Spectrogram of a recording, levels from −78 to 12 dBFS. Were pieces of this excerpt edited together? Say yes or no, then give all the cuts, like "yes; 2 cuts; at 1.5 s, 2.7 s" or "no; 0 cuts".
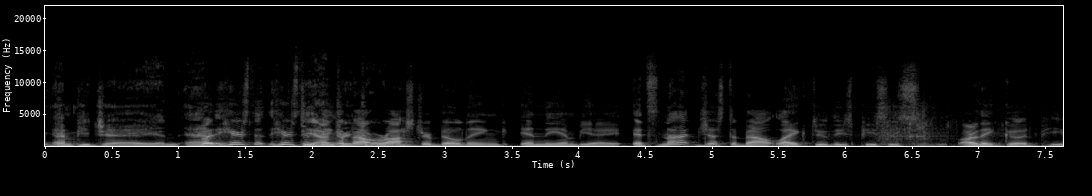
no; 0 cuts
